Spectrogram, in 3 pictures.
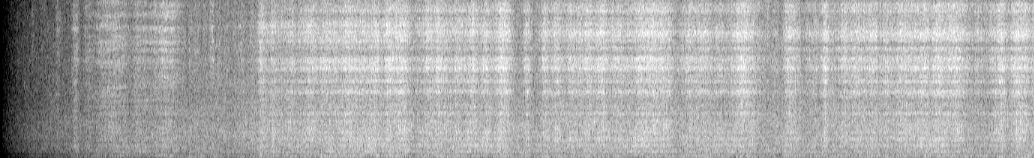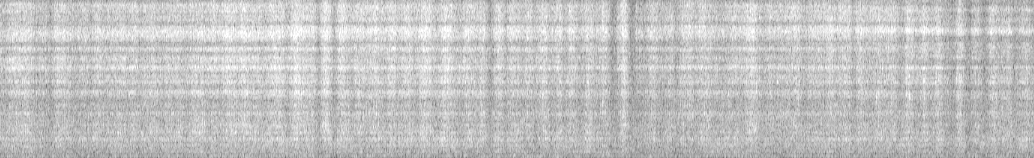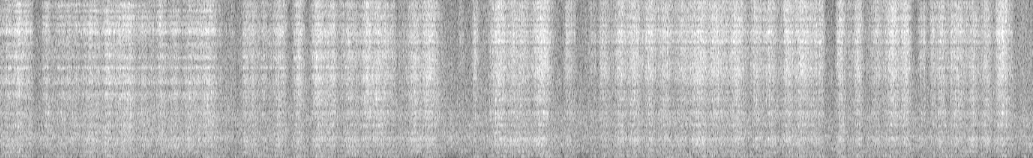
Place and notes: Ottange, France - Pulsed water
In an undeground iron mine, we found a pipe routing water with very high pressure. There was a hole in the pipe, because everything is rusted. Cyclically, high pressure causes geysers. This makes a quite anxiety ambience.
